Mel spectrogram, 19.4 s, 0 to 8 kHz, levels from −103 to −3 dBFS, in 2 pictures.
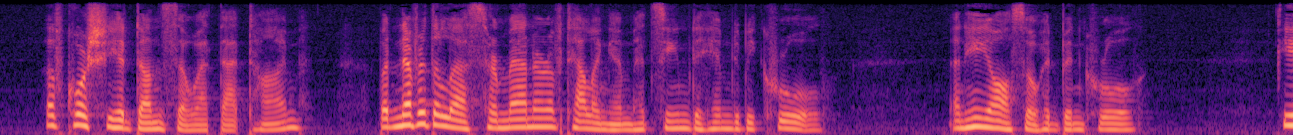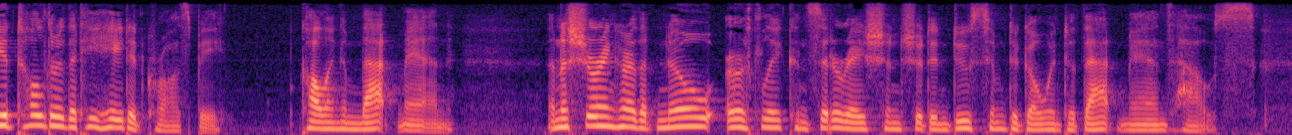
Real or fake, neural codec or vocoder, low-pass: real; none; 7.2 kHz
